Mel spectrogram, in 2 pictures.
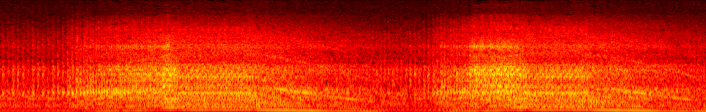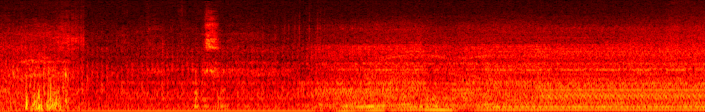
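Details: Opel Astra G diesel at full throttle: revs surge up and down in long waves and never pull clean and steady; engine fault, cause unclear.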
